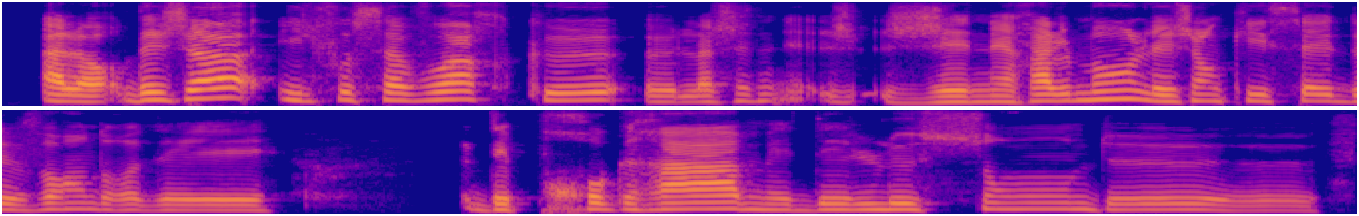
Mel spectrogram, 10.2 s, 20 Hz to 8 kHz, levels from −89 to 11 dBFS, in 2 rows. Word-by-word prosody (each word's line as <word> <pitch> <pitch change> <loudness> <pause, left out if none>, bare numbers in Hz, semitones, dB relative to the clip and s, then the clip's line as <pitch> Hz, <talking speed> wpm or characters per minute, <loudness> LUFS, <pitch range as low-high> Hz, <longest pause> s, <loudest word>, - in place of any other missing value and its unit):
Alors 175 -2 +6
déjà, 245 +7 +6
il 200 -4 -4
faut 215 +5 -3
savoir 215 +3 +1
que 210 +1 -1
la 160 0 -2
géné 185 +3 -11
gé 155 - -12
généralement, 165 - +1
les 180 -5 +2
gens 185 0 -3
qui 185 - -6
essaient 180 +1 -2
de 165 -1 -3
vendre 165 0 -4
des 150 -1 -2 0.7
des 160 +1 0
programmes 175 +2 +2
et 160 -1 -5
des 165 +3 -3
leçons 175 +2 -4
de, 160 -5 -6
heu, - - -19
170 Hz, 140 wpm, -22 LUFS, 160-190 Hz, 0.7 s, Alors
